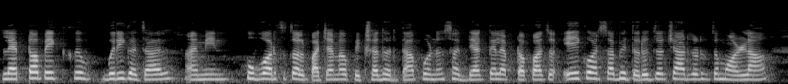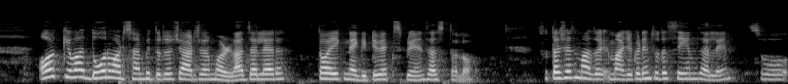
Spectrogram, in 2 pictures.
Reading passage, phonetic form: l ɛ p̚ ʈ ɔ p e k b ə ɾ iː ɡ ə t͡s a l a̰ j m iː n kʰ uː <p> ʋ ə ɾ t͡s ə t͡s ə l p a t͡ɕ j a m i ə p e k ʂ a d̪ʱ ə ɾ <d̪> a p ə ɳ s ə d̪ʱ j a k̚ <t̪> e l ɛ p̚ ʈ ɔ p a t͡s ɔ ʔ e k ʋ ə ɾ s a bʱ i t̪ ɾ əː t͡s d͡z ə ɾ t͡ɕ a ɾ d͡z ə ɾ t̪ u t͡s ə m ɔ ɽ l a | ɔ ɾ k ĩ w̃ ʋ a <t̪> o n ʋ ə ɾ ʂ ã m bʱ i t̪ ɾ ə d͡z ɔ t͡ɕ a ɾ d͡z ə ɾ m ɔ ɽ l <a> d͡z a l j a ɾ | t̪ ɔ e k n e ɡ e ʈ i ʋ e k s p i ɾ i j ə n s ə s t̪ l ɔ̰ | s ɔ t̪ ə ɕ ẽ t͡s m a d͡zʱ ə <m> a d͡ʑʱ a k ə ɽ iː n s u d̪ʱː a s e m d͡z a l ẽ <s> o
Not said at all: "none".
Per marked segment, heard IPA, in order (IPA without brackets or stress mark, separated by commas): b, t̪, t̪, d̪, a, m, s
